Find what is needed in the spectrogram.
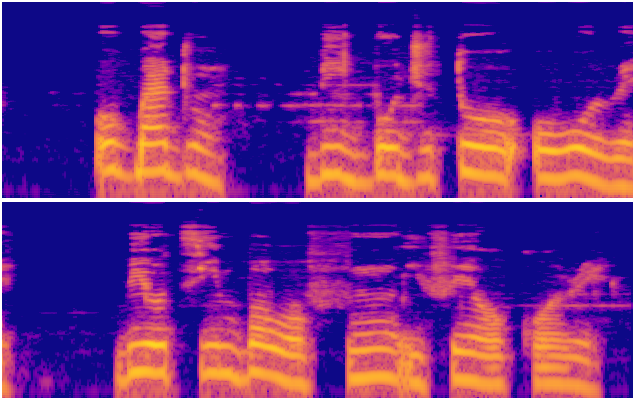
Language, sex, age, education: Yoruba, female, 15-29, tertiary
